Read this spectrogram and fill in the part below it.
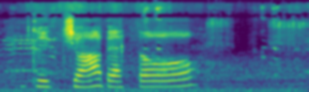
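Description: A goat bleats loudly nearby.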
